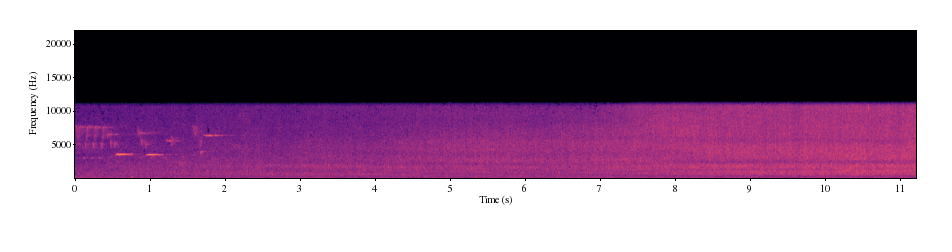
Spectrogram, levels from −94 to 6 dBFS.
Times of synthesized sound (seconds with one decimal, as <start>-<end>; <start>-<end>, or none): none

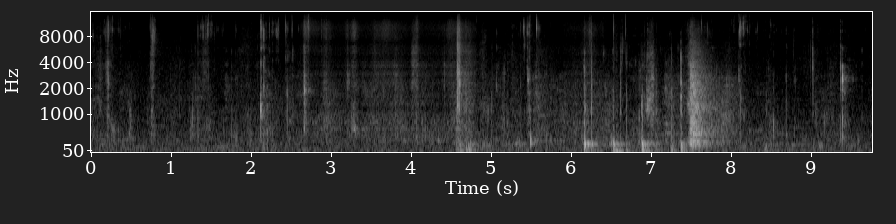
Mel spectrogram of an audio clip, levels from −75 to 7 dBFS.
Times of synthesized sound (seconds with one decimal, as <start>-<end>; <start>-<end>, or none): 2.6-4.8; 5.9-6.4

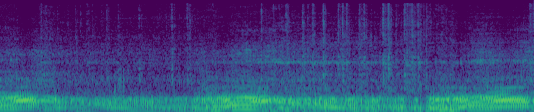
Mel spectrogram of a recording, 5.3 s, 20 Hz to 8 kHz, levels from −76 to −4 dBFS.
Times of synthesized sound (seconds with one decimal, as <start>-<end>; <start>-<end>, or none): 2.1-2.9; 4.1-4.7

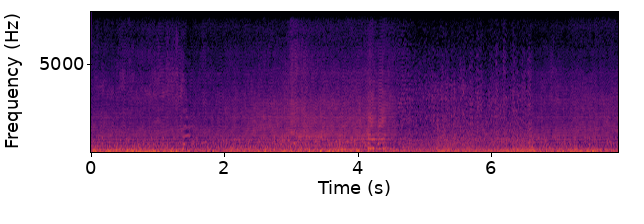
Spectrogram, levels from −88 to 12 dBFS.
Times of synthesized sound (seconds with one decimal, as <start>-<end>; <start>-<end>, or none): 0.0-4.6; 6.6-7.9

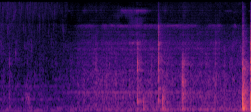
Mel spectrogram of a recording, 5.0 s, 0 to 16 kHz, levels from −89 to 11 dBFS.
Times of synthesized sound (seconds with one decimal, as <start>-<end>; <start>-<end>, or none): 1.4-4.4

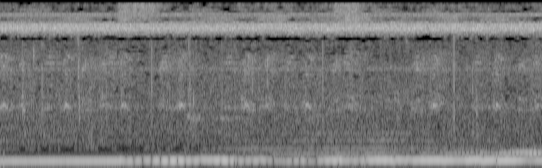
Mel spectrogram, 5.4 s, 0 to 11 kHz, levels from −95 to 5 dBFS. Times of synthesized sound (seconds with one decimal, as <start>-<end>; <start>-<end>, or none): 1.2-5.4

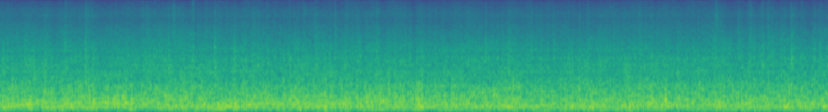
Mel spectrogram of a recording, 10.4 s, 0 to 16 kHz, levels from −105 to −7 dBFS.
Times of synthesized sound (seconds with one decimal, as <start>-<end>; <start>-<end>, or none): 0.0-3.0; 3.8-9.2

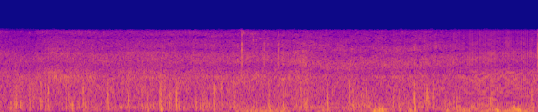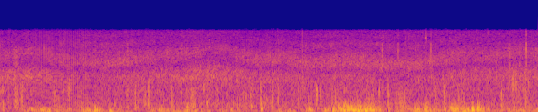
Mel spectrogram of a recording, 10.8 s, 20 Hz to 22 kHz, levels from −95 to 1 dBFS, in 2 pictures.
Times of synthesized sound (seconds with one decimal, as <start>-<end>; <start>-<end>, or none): 4.6-5.3; 5.7-6.3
